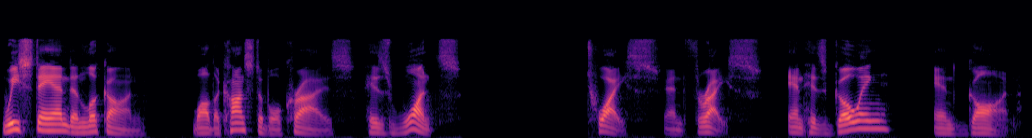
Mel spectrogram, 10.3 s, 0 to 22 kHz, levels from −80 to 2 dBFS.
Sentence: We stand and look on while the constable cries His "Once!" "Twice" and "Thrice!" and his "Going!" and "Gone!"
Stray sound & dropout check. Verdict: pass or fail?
pass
